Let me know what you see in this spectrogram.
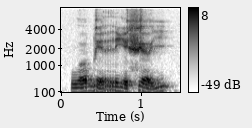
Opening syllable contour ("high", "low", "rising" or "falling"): rising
